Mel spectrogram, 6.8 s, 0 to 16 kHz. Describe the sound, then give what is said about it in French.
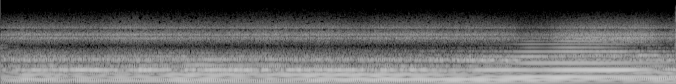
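A sustained synthesizer tone from an Osmose MIDI MPE keyboard, sensitive to pressure, vibration and 3D movement, rings out alone, thick with layered harmonics and a wash of reverb, holding steady and fairly loud, its timbre shifting slightly near the end. “ou des sons de synthèse aux possibilités infinies.”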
